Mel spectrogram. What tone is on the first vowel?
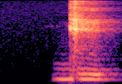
low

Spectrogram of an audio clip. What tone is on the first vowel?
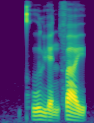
rising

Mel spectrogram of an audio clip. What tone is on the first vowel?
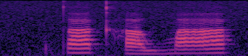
rising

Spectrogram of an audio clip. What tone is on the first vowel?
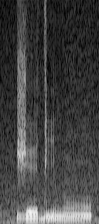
low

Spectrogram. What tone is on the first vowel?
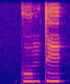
high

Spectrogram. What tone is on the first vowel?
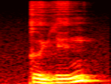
low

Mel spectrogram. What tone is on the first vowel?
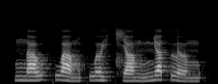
rising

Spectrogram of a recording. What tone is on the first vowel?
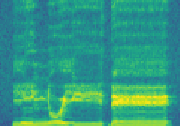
low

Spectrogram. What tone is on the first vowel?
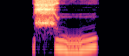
low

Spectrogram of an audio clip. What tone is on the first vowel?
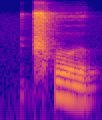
falling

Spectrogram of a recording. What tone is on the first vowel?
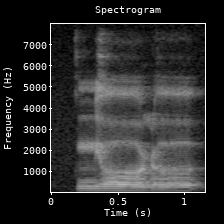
low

